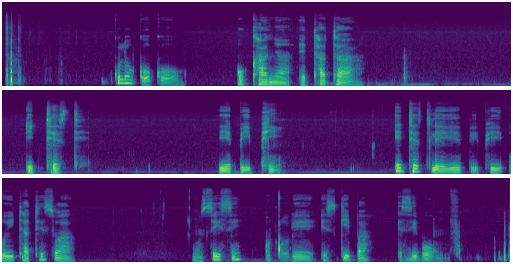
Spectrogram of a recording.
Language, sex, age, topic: North Ndebele, male, 25-35, health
